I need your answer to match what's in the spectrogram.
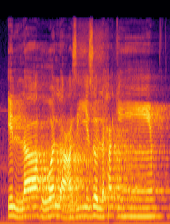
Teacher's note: الا الف سے پہلے زبر آیا ہے، ایک الف کے برابر کھینچ کر پڑھا جائے گا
